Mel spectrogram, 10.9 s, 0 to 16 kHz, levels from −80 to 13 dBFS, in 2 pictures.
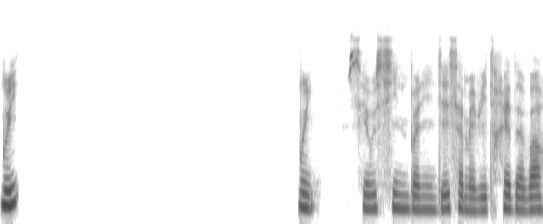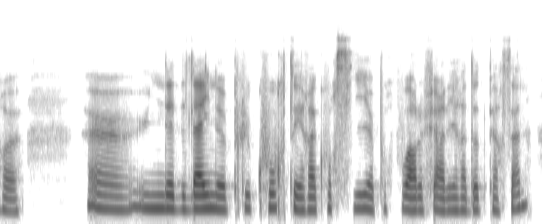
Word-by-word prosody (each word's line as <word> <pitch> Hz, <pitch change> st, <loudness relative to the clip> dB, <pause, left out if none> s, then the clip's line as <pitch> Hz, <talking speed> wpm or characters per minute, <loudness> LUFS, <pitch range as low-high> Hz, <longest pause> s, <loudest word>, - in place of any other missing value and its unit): Moui. 230 Hz, +4 st, +7 dB, 2.8 s
Moui, 195 Hz, -1 st, 0 dB, 0.3 s
c'est 185 Hz, -, -2 dB
aussi 185 Hz, +2 st, -2 dB
une 185 Hz, -1 st, -3 dB
bonne 180 Hz, -1 st, -2 dB
idée. 175 Hz, +2 st, -3 dB
Ça 185 Hz, -1 st, -2 dB
m'éviterait 165 Hz, +2 st, -2 dB
d'avoir, 170 Hz, 0 st, -1 dB
heu 155 Hz, 0 st, -2 dB, 0.7 s
heu, 180 Hz, -3 st, 0 dB
une 185 Hz, -1 st, 0 dB
deadline 180 Hz, 0 st, +6 dB
plus 185 Hz, +2 st, -6 dB
courte 195 Hz, +1 st, -3 dB
et 170 Hz, -, +4 dB
raccourcie, 185 Hz, +2 st, -1 dB
heu, -, -, +1 dB
pour 180 Hz, +2 st, -16 dB
pouvoir 170 Hz, -2 st, +5 dB
le 170 Hz, -, -1 dB
faire 165 Hz, 0 st, +1 dB
lire 165 Hz, +1 st, -2 dB
à 165 Hz, -, -1 dB
d'autres 165 Hz, +1 st, -3 dB
personnes. 185 Hz, +6 st, -4 dB
180 Hz, 150 wpm, -27 LUFS, 170-185 Hz, 2.8 s, Moui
